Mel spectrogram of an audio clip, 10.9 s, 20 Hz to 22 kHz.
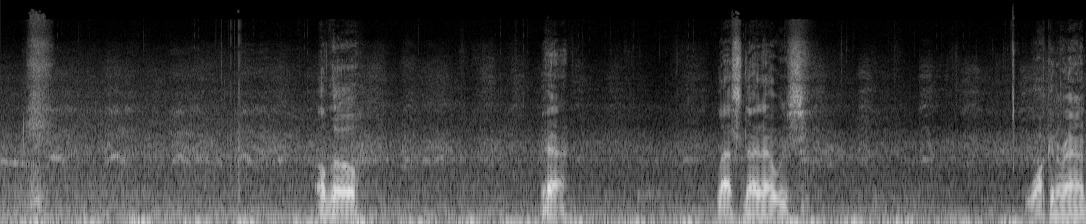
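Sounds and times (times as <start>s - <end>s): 
steady outdoor hiss: 0.0s - 2.8s
crows cawing: 0.0s - 10.8s
speech: 3.2s - 3.7s, 5.4s - 5.8s, 7.2s - 8.2s, 10.2s - 10.8s.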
